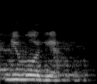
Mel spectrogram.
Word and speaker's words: pneumonia: November, and she had pneumonia. You must be knowing the meaning of pneumonia. It starts, the spelling starts with the letter P. Pneumonia. P remains silent while we pronounce it.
